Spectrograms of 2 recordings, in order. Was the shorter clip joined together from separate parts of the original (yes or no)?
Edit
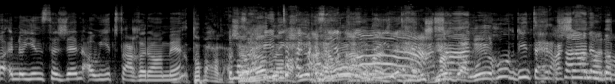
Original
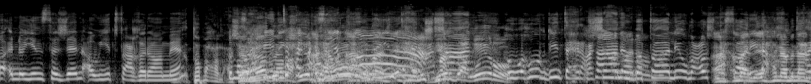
yes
